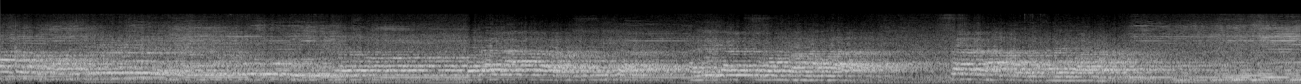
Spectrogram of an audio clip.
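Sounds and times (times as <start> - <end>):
church choir singing a hymn: 0.0 - 5.0.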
